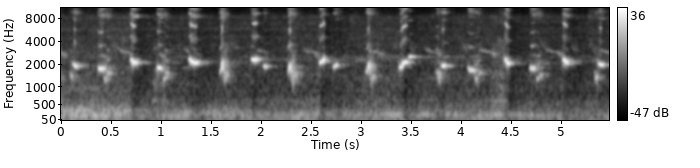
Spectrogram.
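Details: Sooty-headed bulbul in lively song for stimulating other bulbuls to sing, pouring out rapid bright chirpy whistles, about three a second, each short and slightly falling, over a soft low background.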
